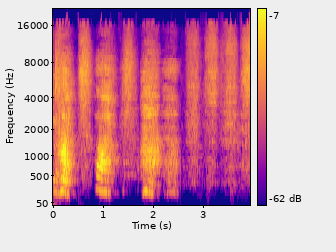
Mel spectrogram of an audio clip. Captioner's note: Phil panting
